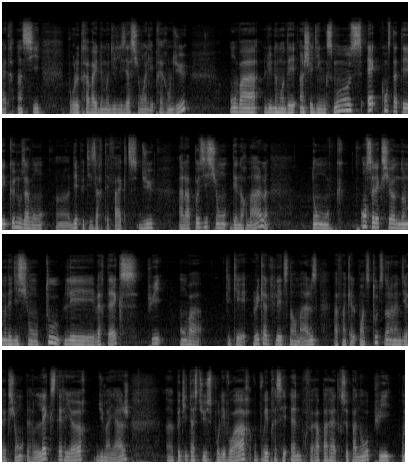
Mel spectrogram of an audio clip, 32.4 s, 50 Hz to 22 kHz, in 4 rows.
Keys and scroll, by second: 11.9 Tab, 14.1 a, 14.7 a, 26.5 n.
